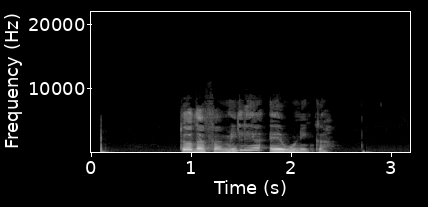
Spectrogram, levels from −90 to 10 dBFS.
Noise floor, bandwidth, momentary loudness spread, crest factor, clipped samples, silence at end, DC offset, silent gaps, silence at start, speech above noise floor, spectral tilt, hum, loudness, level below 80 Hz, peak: -77 dBFS; 8.4 kHz; 14 LU; 20 dB; under 0.1%; 0.85 s; under 0.1%; none; 0.1 s; 52 dB; -5.5 dB/octave; none; -25 LUFS; -68 dBFS; -8 dBFS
